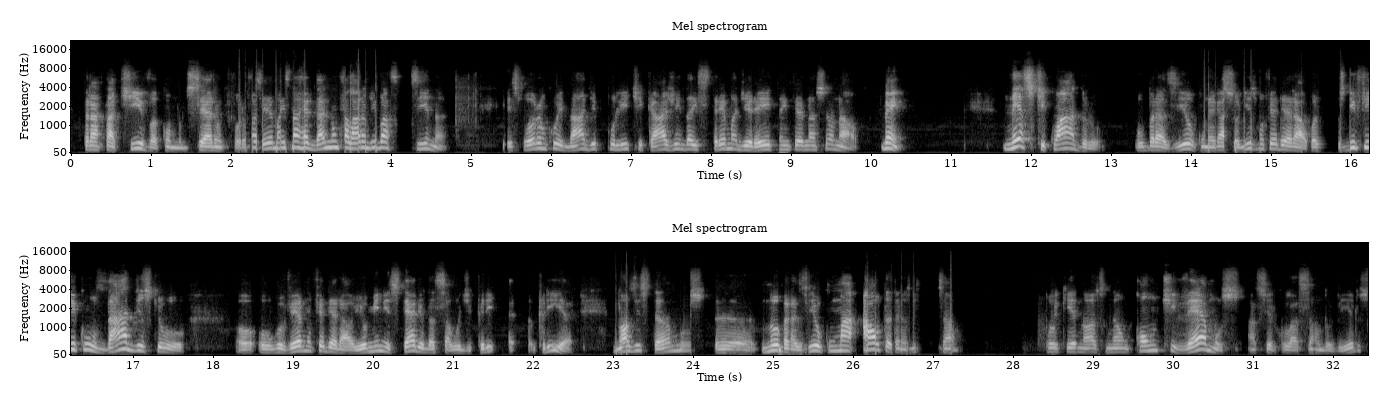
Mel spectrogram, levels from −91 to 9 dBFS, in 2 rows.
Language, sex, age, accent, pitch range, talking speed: Portuguese, male, 60-79, Brazilian, 125-190 Hz, 115 wpm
